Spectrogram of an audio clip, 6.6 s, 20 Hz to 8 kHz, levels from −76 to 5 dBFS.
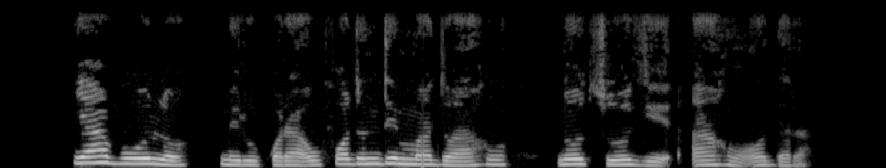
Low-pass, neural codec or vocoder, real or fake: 7.2 kHz; none; real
